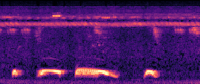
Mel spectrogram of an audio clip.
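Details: Female Spotted Dove kept as a decoy bird cooing: a short low coo, a longer one, then a long drawn coo that bends downward, closing with one brief coo, over a faint steady hum.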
